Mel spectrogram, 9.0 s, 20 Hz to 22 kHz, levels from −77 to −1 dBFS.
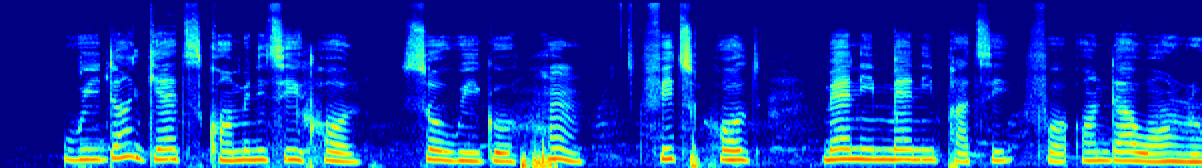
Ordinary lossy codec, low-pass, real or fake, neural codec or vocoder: none; none; fake; vocoder, 48 kHz, 128 mel bands, Vocos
